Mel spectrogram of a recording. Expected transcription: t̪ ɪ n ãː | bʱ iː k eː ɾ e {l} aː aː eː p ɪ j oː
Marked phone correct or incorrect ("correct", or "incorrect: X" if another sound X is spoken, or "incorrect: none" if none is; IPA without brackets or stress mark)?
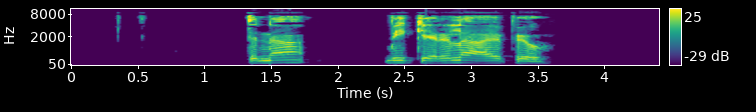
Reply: correct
